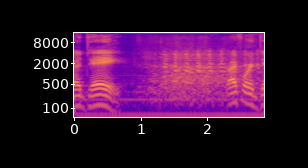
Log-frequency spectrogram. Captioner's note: laughter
